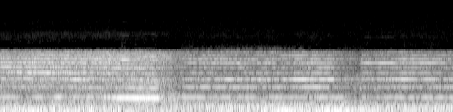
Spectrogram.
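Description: A loud, sustained trolley horn blares with steady harmonic tones, shifting pitch slightly about two seconds in, then holding on continuously. No one speaks.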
